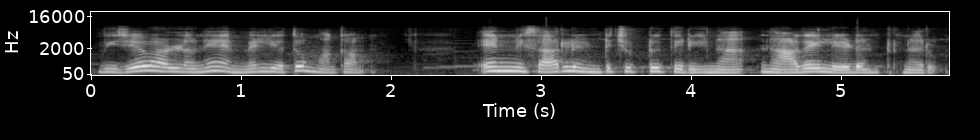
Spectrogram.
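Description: A woman narrating an audiobook story in a steady storytelling manner. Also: mid-range voice. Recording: muffled lo-fi, faint music.

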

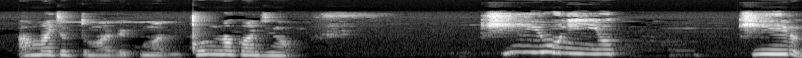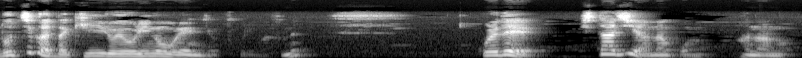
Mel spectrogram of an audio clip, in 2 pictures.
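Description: A man's voice: mid-range voice, a bit bright, lo-fi sound. A man with a Kansai accent giving a casual, chatty watercolor painting demo on a live stream, reading viewer comments aloud.

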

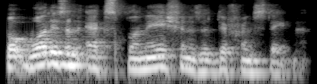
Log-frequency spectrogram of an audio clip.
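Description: A man's voice: fairly high pitch, lively intonation, rapid-fire, a little mellow. Guy on a video call in an echoey room, emphatic, keeps restarting sentences. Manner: emphatic, repeats words when starting sentences. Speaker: seminar speaker. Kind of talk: academic Q&A discussion.

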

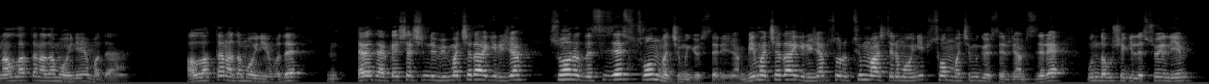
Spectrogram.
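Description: A young man giving excitable, hoarse-voiced commentary on his own mobile football game, talking to his viewers and shouting at his players. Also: fairly high pitch. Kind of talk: live gameplay commentary.

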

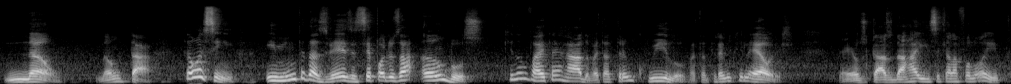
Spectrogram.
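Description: A Brazilian man with a Brazilian Portuguese accent, teaching a live online English lesson in a chatty, animated way. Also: mid-range voice, moderate pace, husky. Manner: lively, animated, chatty with viewers.

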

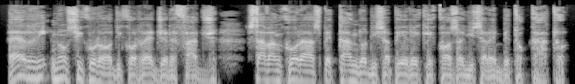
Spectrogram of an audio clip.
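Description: A man narrating an audiobook in an expressive storytelling manner. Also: low voice, moderate pace, slightly rough, no room sound, clean studio sound.

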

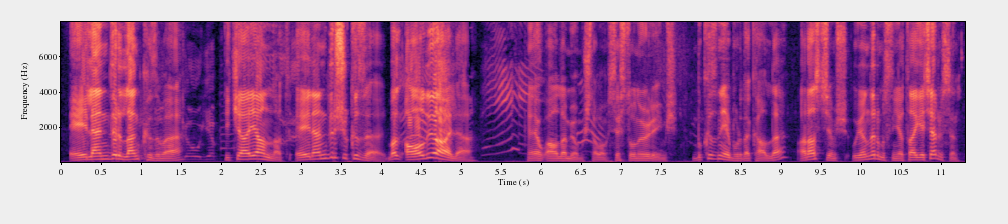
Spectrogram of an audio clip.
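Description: A young man giving casual, crude, joking commentary while playing a game, talking to viewers and to the characters. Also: mid-range voice. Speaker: gameplay commentator.

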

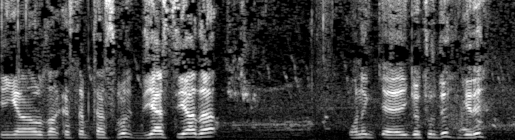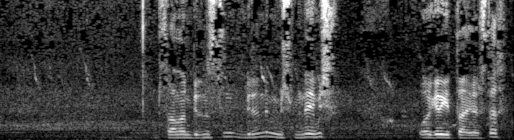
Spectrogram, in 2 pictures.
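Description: A man's voice: a little high, fairly even intonation, fast, long pauses, a bit bright. Chatty man filming his poultry outdoors. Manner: chatty, talks to viewers and calls to the animals. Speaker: hobby farm vlogger. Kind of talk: casual outdoor vlog. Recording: noisy outdoor farmyard recording. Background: chickens, roosters and birds.

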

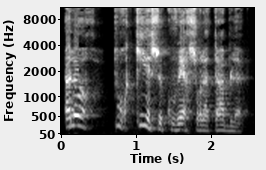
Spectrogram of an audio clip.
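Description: A reader voicing a stern goat father in a storybook, gruff and grumbling. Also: mid-range voice, big pitch swings, moderate pace, a bit bright.

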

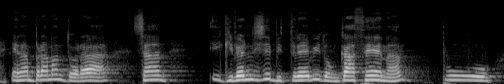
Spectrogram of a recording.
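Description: Cypriot guy on a podcast, pretty high voice but mellow, earnest and fired up. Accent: Cypriot Greek. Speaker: guest. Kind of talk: casual podcast conversation.

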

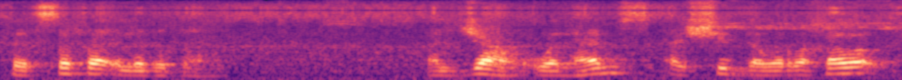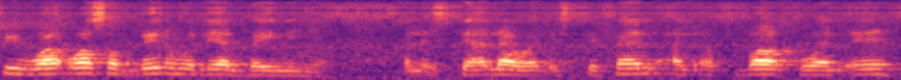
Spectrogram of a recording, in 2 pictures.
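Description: A man with an Egyptian accent gives a tajweed lesson at a quick clip in a very dark, mellow voice. He keeps prompting his listeners with questions and repeats the key terms. The recording is muffled and lo-fi, with a faint hiss behind him. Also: medium pitch. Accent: Egyptian Arabic. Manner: explains in a questioning, repeating style. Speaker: Quran recitation teacher. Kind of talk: online tajweed lecture.

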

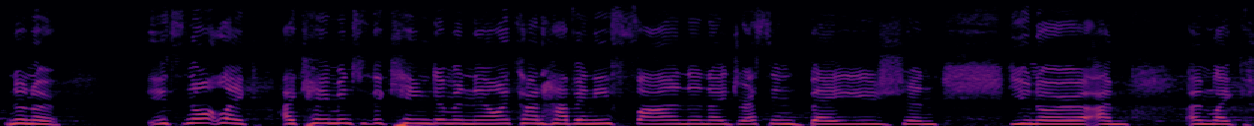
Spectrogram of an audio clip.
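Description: A woman's voice: sits high, level tone, moderate pace. A middle-aged woman pastor preaching an emphatic sermon on a large church stage into a handheld microphone.

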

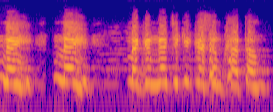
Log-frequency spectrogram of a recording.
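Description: A simple, kind-hearted young man speaks earnestly and with feeling. His voice sits very high and rings bright, a 1960s film drama performance. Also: steady tone, normal speed, poor audio. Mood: frantic.

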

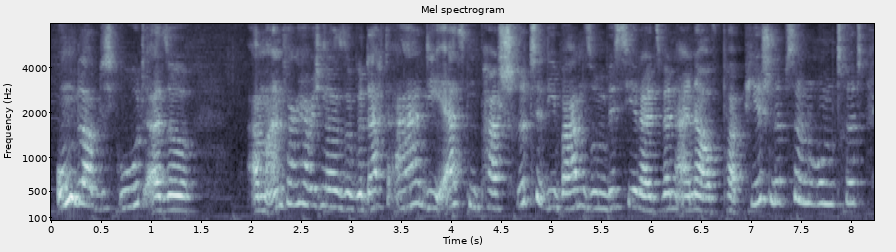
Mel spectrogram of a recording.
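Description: Sitting on a couch in a small living room, a woman with a high, slightly mellow voice reviews something in a casual, enthusiastic chat at a moderate pace. A distant camera mic captures her, so the sound is roomy, with faint music in the background.

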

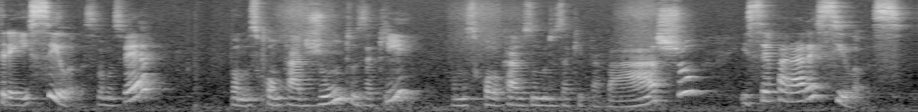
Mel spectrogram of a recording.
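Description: Slow, lively Brazilian teacher woman. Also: low-pitched, a little hiss or hum. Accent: Brazilian Portuguese. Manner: spells out letters and counts syllables slowly, addressing pupils. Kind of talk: slow, clear literacy lesson for young children.

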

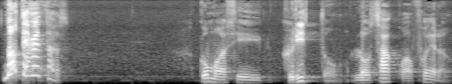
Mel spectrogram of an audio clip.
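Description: Slow, low-voiced pastor preaching. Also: male voice, gravelly. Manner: acts out shouting quotes, asks the congregation questions. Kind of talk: sermon.

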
